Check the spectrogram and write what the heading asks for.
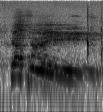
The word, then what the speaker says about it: Gurthie: Next off the tee from Gainesville, Florida, Garrett Gurthie. Oh, jeez. Uh-oh, Oh, no. Guthrie on him again. Oh, that's definitely not the way you pronounce Garrett's last name, but it's happened before.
